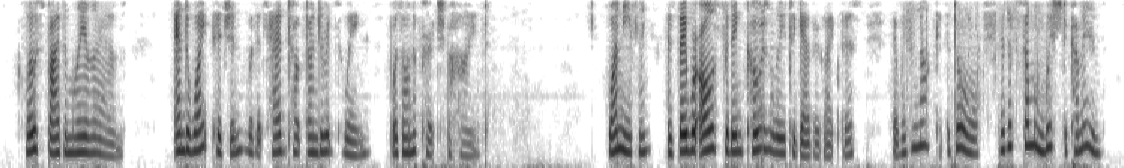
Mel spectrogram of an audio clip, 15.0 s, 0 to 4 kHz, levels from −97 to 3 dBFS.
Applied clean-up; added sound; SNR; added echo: neural separator model SepFormer WHAM!.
